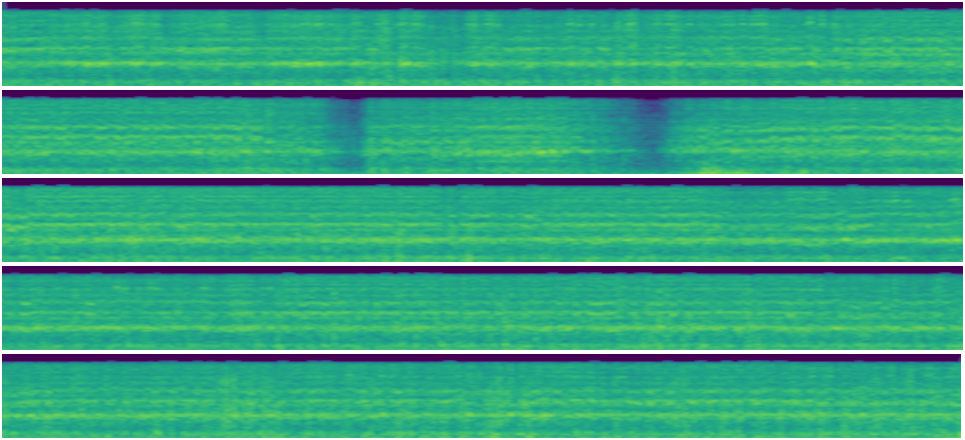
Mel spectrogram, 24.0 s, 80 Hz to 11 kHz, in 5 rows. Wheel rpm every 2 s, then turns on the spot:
230, 230, 200, 120, 160, 230, 230, 230, 230, 220, 230, 230.
none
